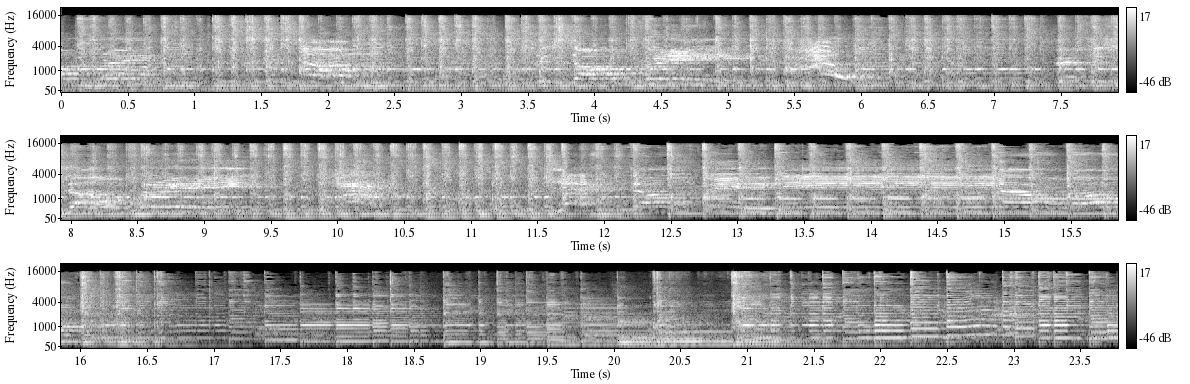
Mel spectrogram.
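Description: Music: singing over guitar, with a low bass line that drops out about a third of the way in. From about three quarters in, an acoustic guitar is played on its own, strummed and picked.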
